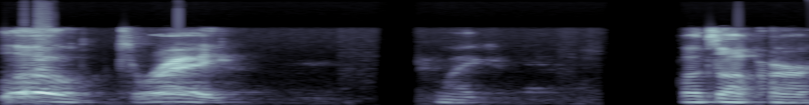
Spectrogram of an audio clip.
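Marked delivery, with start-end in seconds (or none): 0.0-1.2 rough, raspy, gravelly, creaky voice. Retelling a one a.m. phone call as the caller greets: imitating Ray's gravelly voice. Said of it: "I hear this gravelly voice".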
